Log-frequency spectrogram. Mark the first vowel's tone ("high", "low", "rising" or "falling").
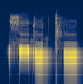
high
